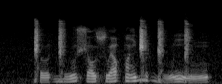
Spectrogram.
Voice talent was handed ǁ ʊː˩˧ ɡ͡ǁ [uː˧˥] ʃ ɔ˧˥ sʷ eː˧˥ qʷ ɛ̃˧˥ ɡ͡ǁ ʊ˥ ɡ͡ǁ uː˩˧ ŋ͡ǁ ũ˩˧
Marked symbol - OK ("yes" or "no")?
yes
